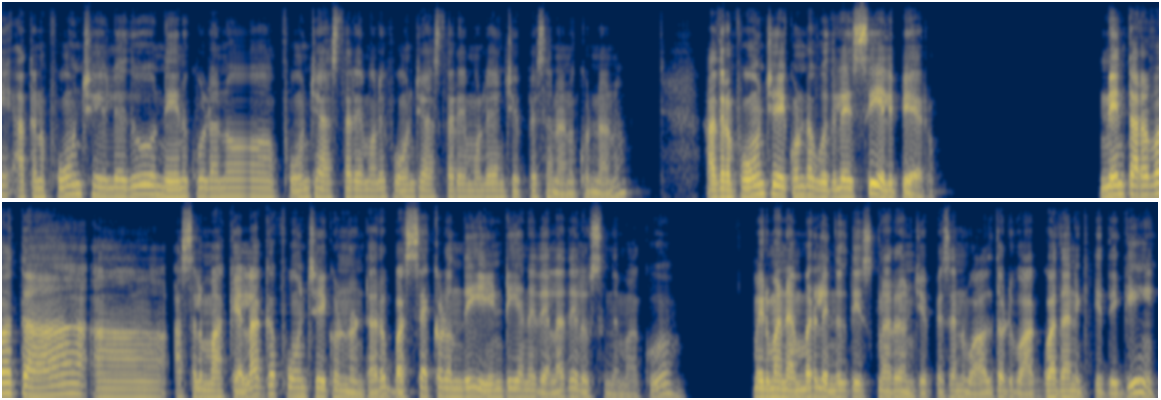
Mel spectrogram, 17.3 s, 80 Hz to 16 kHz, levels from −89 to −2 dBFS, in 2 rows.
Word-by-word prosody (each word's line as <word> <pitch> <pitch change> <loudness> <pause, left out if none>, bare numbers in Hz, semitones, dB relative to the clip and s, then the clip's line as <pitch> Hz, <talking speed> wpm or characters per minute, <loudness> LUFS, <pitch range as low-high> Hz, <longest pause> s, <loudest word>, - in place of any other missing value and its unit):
అతను 135 0 -4
ఫోన్ 165 +5 -1
చేయలేదు. 150 0 -2 0.2
నేను 135 +1 +1
కూడాను 145 0 -3 0.4
ఫోన్ 120 +4 -4
చేస్తారేమోలే! 135 0 -3
ఫోన్ 120 +1 -4
చేస్తారేమోలే! 125 0 -5
అని 120 -2 -8
చెప్పేసి 120 +3 -7
అనుకున్నాను. 100 - -6 0.7
అతను 135 -1 +5
ఫోన్ 160 +5 +4
చేయకుండా 155 -2 +3
వదిలేసిసి 140 +5 +7
ఎళ్ళిపోయారు... 120 - +1 1.3
నేను 165 +3 +8
తర్వాత 185 +3 +4 0.6
ఆహ్, 135 -1 -4 0.2
"అసలు 135 - 0
మాకు 115 - -2
ఎలాగా 160 +9 +2
ఫోన్ 150 -1 -3
చేయకుండా 135 -5 -1
ఉంటారు. 100 - -2
బస్ - - +5
ఎక్కడుంది 145 -1 -1
ఏంటి 130 +3 -2
అనేది 125 -5 -3
ఎలా 110 - -2
తెలుస్తుంది 95 -6 -3
మాకు, 85 - -10 0.7
మీరు 140 -1 +4
మా 140 - +5
నంబర్లు 135 +4 +2
ఎందుకు 125 +2 -4
తీసుకున్నారు," 115 -1 -2
అని 100 -2 -7
చెప్పేసి 115 +4 -6
వాళ్ళతోటి 100 +3 -3
వాగ్వాదానికి 115 +2 -1
దిగి 95 - -1
135 Hz, 150 wpm, -24 LUFS, 120-145 Hz, 1.3 s, నేను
